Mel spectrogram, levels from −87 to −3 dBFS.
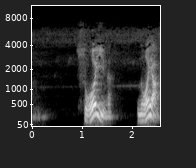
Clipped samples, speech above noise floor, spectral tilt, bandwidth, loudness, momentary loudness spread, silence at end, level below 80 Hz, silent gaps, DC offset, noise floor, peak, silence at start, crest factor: under 0.1%; 41 dB; -7 dB/octave; 7 kHz; -21 LUFS; 14 LU; 0 s; -62 dBFS; none; under 0.1%; -60 dBFS; -4 dBFS; 1.05 s; 18 dB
